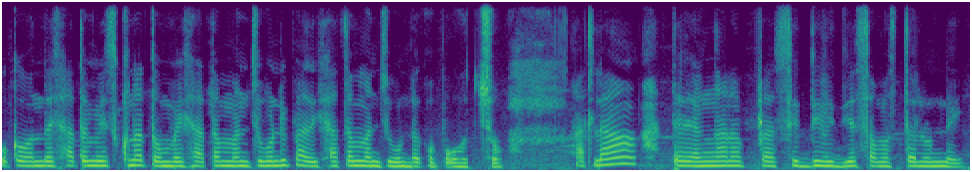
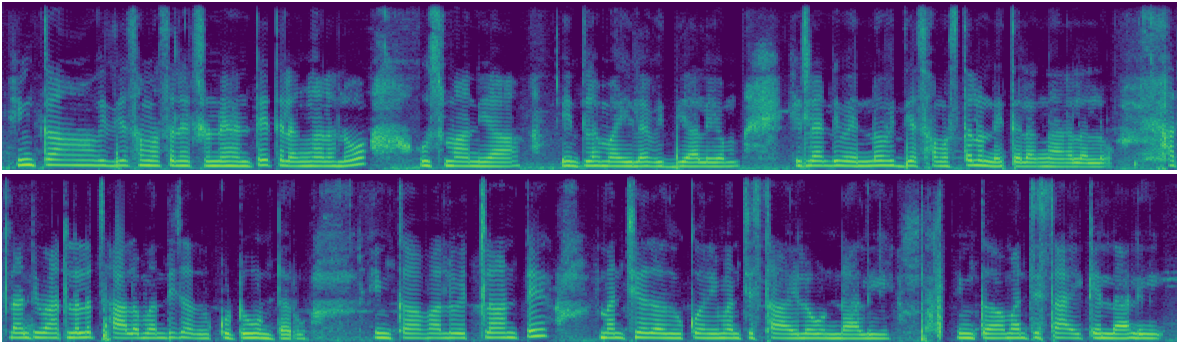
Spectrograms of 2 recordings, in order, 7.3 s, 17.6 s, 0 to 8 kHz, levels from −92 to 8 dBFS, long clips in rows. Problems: constant background noise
